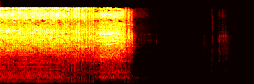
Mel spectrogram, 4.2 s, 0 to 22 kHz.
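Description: Cordless impact wrench hammering on a 15 mm nut through a long socket extension, a steady buzzing rattle that stops about two seconds in.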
